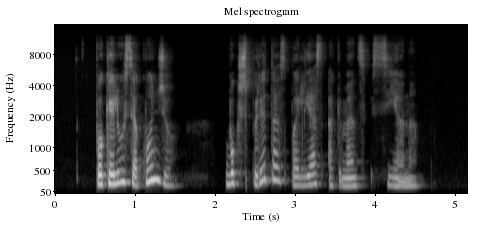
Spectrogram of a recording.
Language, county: Lithuanian, Vilnius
